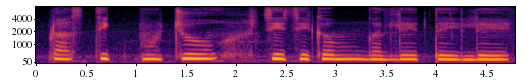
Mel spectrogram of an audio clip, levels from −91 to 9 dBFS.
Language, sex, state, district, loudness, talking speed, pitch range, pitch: Wancho, female, Arunachal Pradesh, Longding, -15 LUFS, 125 wpm, 210-240 Hz, 220 Hz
